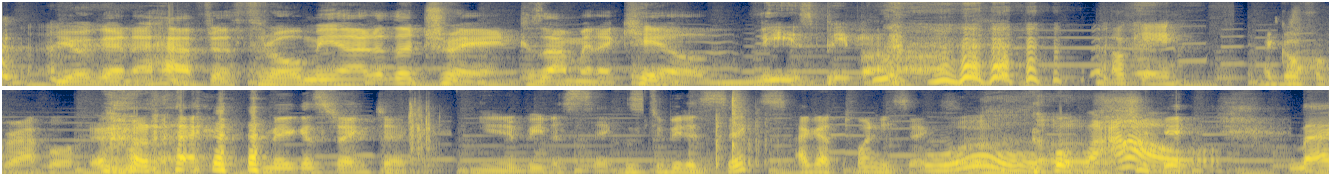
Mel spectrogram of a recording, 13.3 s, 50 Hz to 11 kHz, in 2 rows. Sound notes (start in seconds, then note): 0.0 laughter; 4.4 laughter; 7.3 laughs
